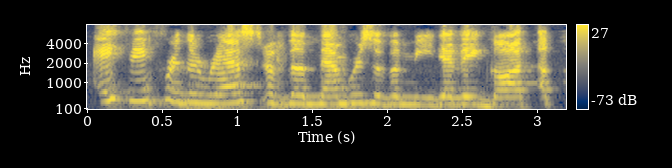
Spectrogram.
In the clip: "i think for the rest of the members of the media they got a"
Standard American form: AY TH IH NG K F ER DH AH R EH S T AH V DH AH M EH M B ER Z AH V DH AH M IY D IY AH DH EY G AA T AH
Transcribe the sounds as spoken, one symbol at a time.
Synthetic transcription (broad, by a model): AY TH IH NG K F ER DH AH R EH S T AH V DH AH M EH M B ER Z AH V DH AH M IY D IY AH DH EY G AA T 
